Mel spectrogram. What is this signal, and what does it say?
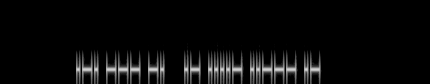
Morse code, heard as a keyed tone, about 39 wpm, 700 Hz. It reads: RON A42A
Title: CWT Exchange 40wpm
